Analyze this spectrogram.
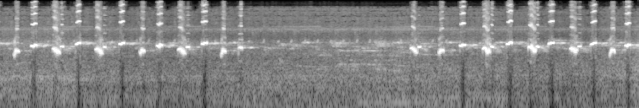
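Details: Yellow-vented bulbul in a long trilled song used as a tutor recording for other bulbuls: bursts of fast, repeated bubbly whistled notes with sharp high clicks, a brief pause mid-way, then the rapid series resumes.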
